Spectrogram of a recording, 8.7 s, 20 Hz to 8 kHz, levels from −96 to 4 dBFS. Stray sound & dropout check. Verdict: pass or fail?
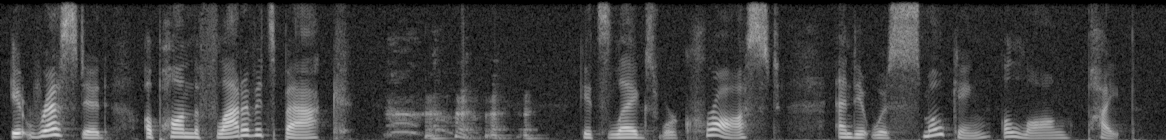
fail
